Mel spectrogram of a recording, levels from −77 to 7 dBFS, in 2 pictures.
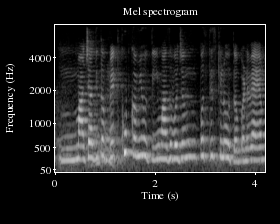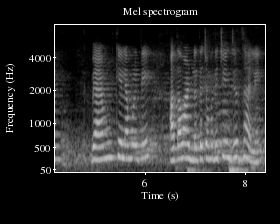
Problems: background conversations at intervals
